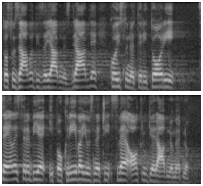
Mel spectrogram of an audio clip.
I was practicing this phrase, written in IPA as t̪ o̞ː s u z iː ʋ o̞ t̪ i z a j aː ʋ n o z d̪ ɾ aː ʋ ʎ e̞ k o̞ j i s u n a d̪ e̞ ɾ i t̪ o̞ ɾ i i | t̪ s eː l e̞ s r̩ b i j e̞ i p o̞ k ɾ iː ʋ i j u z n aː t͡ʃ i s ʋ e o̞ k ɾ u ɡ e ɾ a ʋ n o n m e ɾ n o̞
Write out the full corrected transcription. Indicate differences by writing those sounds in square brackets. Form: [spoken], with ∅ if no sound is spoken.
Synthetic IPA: t̪ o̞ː s u z [aː] ʋ o̞ [d̪] i z a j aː ʋ n o z d̪ ɾ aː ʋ ʎ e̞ k o̞ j i s u n a [t̪] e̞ ɾ i t̪ o̞ ɾ i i | t̪ s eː l e̞ s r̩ b i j e̞ i p o̞ k ɾ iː ʋ [a] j u z n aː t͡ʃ i s ʋ e o̞ k ɾ u ɡ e ɾ a ʋ n o [∅] m e ɾ n o̞

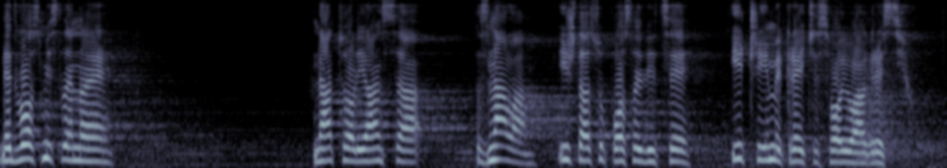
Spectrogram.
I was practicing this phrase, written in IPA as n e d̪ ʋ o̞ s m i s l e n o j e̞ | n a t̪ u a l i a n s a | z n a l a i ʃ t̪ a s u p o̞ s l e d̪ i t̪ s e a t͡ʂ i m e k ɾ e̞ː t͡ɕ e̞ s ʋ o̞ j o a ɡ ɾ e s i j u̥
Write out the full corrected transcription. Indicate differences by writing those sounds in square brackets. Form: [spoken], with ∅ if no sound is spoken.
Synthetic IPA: n e d̪ ʋ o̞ s m i s l e n o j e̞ | n a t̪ [o] a l i a n s a | z n a l a i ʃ t̪ a s u p o̞ s l e d̪ i t̪ s e [i] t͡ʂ i m e k ɾ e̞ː t͡ɕ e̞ s ʋ o̞ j [u] a ɡ ɾ e s i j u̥

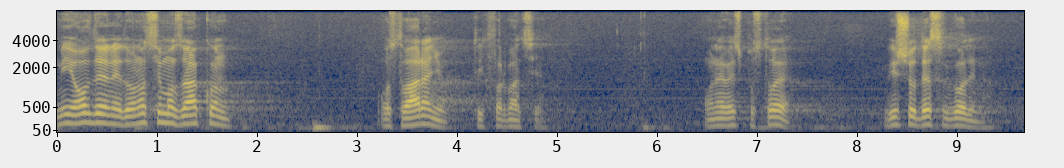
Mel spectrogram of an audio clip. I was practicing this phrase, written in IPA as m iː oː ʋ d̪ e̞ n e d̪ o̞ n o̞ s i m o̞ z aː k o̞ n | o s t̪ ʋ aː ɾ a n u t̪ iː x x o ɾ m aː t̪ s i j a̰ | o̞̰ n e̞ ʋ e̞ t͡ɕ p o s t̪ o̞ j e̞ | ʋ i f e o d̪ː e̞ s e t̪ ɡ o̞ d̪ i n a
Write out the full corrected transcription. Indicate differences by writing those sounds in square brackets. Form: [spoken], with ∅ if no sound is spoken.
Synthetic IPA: m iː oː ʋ d̪ e̞ n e d̪ o̞ n o̞ s i m o̞ z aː k o̞ n | o s t̪ ʋ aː ɾ a [ɲ] u t̪ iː x [f] o ɾ m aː t̪ s i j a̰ | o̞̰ n e̞ ʋ e̞ t͡ɕ p o s t̪ o̞ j e̞ | ʋ i [ʃ] e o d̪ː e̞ s e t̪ ɡ o̞ d̪ i n a

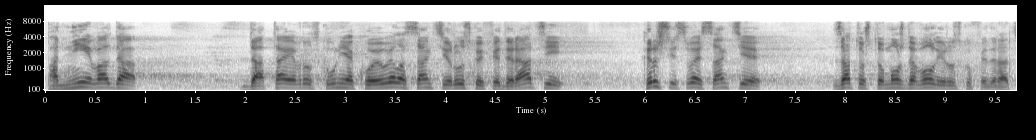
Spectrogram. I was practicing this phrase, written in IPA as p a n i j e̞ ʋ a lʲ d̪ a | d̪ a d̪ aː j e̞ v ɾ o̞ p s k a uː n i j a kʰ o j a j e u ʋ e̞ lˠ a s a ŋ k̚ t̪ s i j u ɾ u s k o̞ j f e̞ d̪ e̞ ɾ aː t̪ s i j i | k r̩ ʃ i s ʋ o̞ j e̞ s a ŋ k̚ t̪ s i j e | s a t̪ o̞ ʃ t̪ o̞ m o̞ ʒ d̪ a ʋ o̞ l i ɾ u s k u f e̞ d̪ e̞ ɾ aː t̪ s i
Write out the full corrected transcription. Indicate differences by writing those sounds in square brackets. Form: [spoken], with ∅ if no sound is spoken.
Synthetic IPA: p a n i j e̞ ʋ a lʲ d̪ a | d̪ a [t̪] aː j e̞ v ɾ o̞ p s k a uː n i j a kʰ o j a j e u ʋ e̞ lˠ a s a ŋ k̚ t̪ s i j u ɾ u s k o̞ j f e̞ d̪ e̞ ɾ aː t̪ s i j i | k r̩ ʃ i s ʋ o̞ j e̞ s a ŋ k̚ t̪ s i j e | [z] a t̪ o̞ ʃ t̪ o̞ m o̞ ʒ d̪ a ʋ o̞ l i ɾ u s k u f e̞ d̪ e̞ ɾ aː t̪ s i

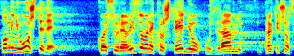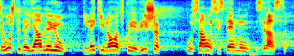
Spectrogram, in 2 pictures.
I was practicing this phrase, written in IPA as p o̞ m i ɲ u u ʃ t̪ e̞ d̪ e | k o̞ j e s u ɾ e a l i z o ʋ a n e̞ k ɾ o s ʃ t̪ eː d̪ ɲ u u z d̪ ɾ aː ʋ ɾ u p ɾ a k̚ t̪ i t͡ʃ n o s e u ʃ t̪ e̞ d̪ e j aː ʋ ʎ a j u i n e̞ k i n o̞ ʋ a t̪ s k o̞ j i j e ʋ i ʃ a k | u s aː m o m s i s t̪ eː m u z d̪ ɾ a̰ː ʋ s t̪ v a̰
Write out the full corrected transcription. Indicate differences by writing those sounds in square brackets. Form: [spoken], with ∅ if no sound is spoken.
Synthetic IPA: p o̞ m i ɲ u u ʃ t̪ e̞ d̪ e | k o̞ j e s u ɾ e a l i z o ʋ a n e̞ k ɾ o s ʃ t̪ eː d̪ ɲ u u z d̪ ɾ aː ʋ [ʎ] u p ɾ a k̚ t̪ i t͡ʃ n o s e u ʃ t̪ e̞ d̪ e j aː ʋ ʎ a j u i n e̞ k i n o̞ ʋ a t̪ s k o̞ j i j e ʋ i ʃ a k | u s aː m o m s i s t̪ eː m u z d̪ ɾ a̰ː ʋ s t̪ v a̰

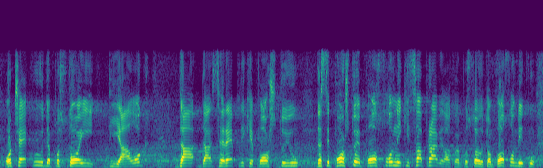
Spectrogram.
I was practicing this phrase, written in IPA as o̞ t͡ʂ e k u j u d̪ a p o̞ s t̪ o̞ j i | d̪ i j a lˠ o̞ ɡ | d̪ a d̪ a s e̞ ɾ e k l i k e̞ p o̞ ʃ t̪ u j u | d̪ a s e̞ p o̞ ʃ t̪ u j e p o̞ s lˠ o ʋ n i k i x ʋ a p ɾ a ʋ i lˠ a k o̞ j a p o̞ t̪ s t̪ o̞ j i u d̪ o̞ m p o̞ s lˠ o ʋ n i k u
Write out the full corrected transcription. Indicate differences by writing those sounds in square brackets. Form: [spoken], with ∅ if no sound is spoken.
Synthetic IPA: o̞ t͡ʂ e k u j u d̪ a p o̞ s t̪ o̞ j i | d̪ i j a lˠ o̞ ɡ | d̪ a d̪ a s e̞ ɾ e [p] l i k e̞ p o̞ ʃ t̪ u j u | d̪ a s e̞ p o̞ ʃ t̪ u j e p o̞ s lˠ o ʋ n i k i [s] ʋ a p ɾ a ʋ i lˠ a k o̞ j a p o̞ [∅] s t̪ o̞ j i u [t̪] o̞ m p o̞ s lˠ o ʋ n i k u

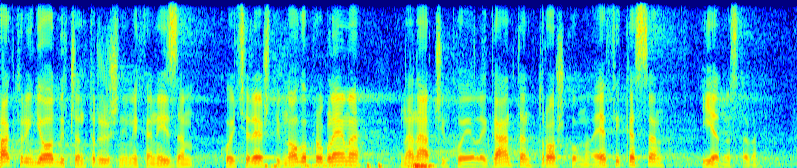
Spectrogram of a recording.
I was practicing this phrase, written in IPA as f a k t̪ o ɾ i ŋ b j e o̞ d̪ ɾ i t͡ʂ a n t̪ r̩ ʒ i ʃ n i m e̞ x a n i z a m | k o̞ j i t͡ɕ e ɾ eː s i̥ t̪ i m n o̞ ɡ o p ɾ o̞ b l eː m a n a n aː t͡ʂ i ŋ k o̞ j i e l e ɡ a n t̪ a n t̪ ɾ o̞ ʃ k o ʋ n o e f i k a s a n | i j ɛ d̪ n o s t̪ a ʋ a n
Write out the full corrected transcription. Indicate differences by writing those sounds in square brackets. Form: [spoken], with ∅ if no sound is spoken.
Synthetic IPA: f a k t̪ o ɾ i ŋ [ɡ] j e o̞ d̪ [l] i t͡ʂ a n t̪ r̩ ʒ i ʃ n i m e̞ x a n i z a m | k o̞ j i t͡ɕ e ɾ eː [ʃ] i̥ t̪ i m n o̞ ɡ o p ɾ o̞ b l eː m a n a n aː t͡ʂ i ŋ k o̞ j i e l e ɡ a n t̪ a n t̪ ɾ o̞ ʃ k o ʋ n o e f i k a s a n | i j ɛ d̪ n o s t̪ a ʋ a n

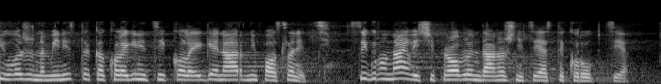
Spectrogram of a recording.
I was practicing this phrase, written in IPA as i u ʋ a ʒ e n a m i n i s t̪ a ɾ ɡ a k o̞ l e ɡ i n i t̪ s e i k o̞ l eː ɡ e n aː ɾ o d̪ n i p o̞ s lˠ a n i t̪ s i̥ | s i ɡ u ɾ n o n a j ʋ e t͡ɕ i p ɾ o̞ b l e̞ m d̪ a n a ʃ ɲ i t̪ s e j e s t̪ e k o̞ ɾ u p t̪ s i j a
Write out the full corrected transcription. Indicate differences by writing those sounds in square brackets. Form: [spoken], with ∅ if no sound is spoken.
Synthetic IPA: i u ʋ a ʒ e n a m i n i s t̪ a ɾ [k] a k o̞ l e ɡ i n i t̪ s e i k o̞ l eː ɡ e n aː ɾ o d̪ n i p o̞ s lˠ a n i t̪ s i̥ | s i ɡ u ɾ n o n a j ʋ e t͡ɕ i p ɾ o̞ b l e̞ m d̪ a n a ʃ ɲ i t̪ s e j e s t̪ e k o̞ ɾ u p t̪ s i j a

